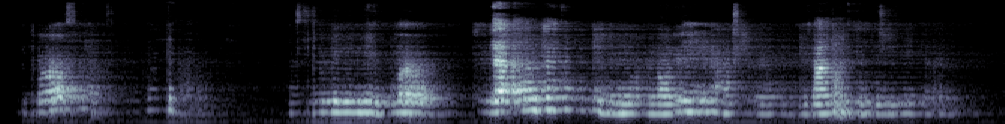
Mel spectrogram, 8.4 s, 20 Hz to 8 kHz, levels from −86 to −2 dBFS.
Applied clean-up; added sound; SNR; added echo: neural mask model DeepFilterNet 3.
